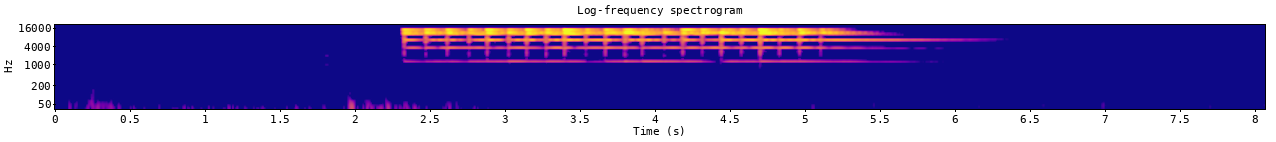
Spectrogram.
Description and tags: Bell, ringing, ring
Bell, ring, ringing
